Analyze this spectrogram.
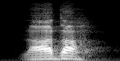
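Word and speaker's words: רָדָה: 다스리다가 라다. 다 같이 라다. 그냥 라가 아니고 그냥 영어의 무슨 발음? L 발음이 아니라고. 그러니까 라다. 라다.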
